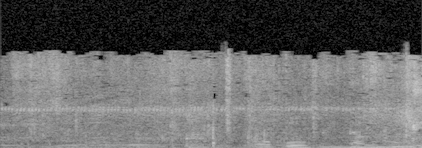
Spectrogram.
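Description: Low chatter of several people talking at some distance, no one voice clear, with a brief low rumble near the end.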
